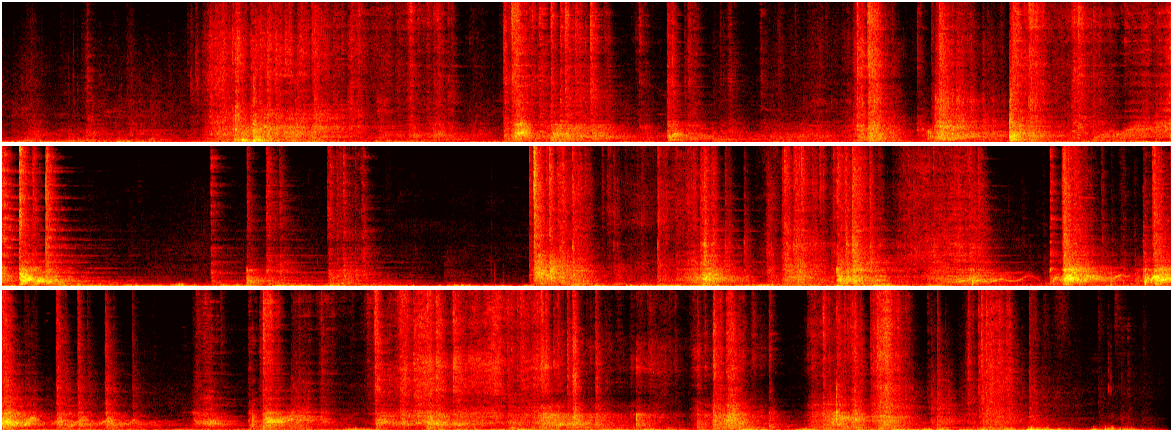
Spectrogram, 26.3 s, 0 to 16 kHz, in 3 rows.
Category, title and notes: Sound effects > Objects / House appliances
Junkyard Foley and FX Percs (Metal, Clanks, Scrapes, Bangs, Scrap, and Machines) 199
Ambience, Clank, Environment, Junkyard, Machine, Perc, Percussion, rubbish, scrape, Smash, trash, waste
